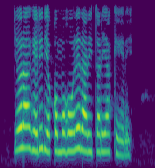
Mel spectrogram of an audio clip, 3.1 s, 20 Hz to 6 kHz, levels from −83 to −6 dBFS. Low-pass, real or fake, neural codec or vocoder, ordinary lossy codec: 5.4 kHz; real; none; none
